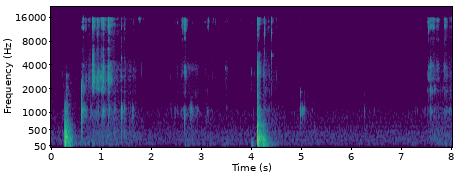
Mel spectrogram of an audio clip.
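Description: Jewelry pliers and a spool of silver wire handled on a canvas-covered worktable: two dull thumps as tools are set down, one just after the start and another about four seconds in, with scattered light metallic clicks and clinks of the pliers and wire between them and near the end.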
